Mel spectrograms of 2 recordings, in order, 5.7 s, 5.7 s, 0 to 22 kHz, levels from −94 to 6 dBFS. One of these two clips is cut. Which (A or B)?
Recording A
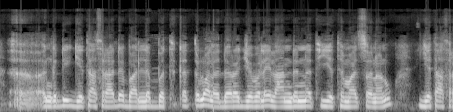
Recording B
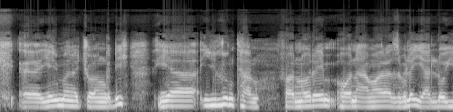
A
